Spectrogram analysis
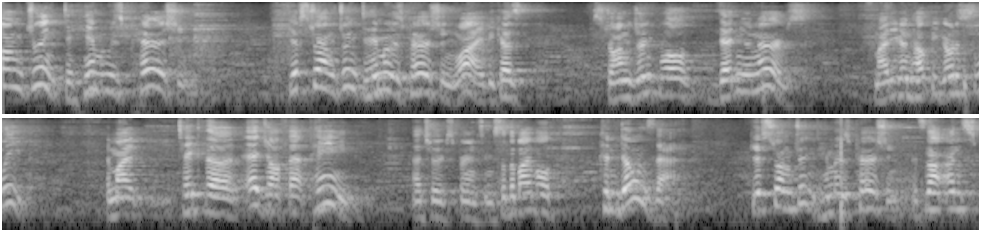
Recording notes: This Sermon was preached to the dear souls at the Brookdale Westland Meridian Senior Living facility. This Sermon was preached to the dear souls at the Brookdale Westland Meridian Senior Living facility.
